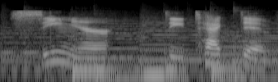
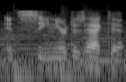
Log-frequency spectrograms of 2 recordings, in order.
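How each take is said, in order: First: It is said slowly. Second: It is said at normal speed.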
